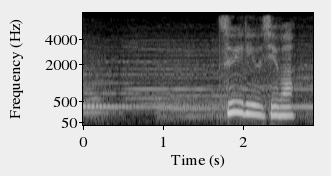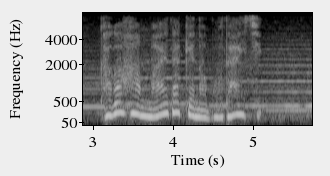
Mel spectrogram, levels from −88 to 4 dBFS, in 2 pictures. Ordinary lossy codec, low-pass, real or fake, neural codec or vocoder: none; 7.2 kHz; fake; codec, 16 kHz, 8 kbps, FunCodec, trained on Chinese and English, 25 frames a second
